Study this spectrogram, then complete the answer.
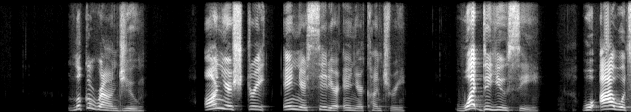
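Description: A girl speaks clearly into a microphone, heard through a loudspeaker.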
